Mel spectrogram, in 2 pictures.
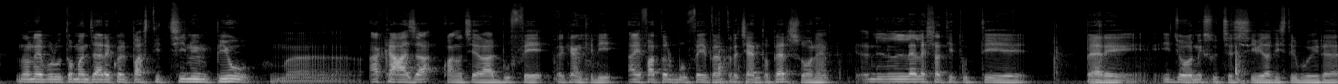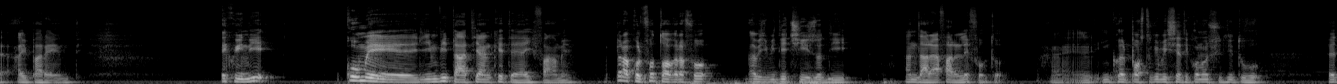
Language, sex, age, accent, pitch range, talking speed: Italian, male, 20-39, native, 100-120 Hz, 155 wpm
